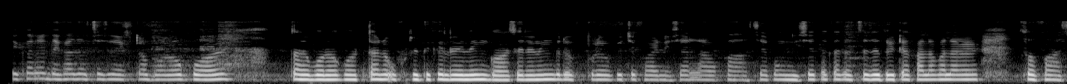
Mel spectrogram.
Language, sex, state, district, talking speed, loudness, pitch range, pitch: Bengali, female, Assam, Hailakandi, 155 wpm, -14 LUFS, 215-225 Hz, 220 Hz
